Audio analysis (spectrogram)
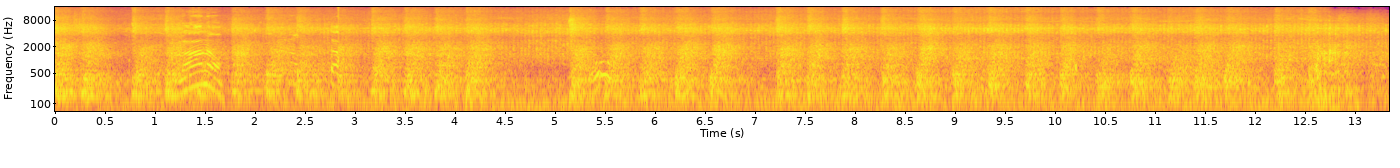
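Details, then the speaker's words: Isuzu 4JH1 diesel after a full transmission overhaul and clutch adjustment: steady, even idle clatter, and the gearbox rattle heard on the earlier first start is gone, now quiet. "Wala nang katunog-tunog oh. Tahimik na."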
